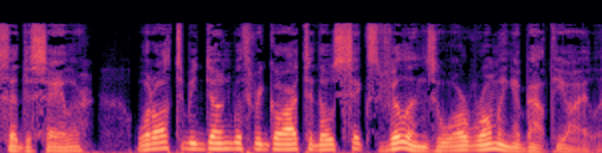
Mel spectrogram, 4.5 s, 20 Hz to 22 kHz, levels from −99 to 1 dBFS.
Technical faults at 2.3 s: corrupt frame decoded

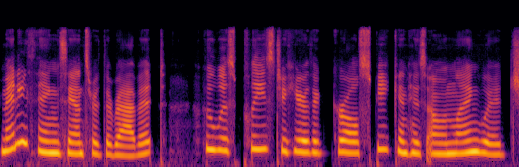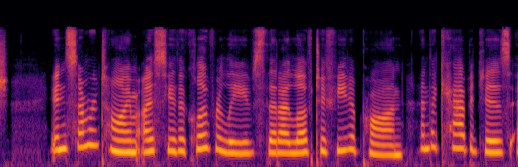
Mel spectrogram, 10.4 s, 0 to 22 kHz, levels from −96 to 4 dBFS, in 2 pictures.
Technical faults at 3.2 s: short stall from a late packet

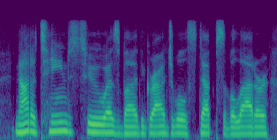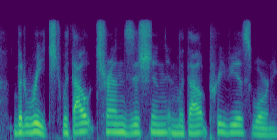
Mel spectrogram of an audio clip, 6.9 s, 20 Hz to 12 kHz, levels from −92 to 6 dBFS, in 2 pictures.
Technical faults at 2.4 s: none

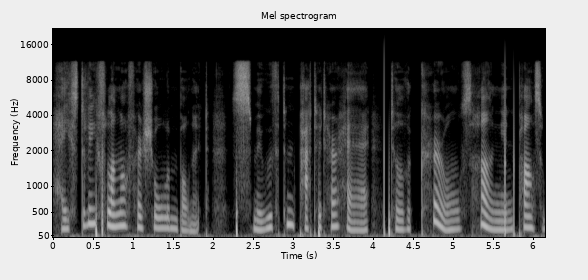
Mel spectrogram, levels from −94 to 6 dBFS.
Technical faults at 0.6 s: loud pop

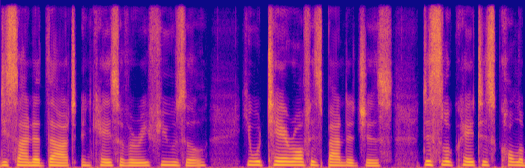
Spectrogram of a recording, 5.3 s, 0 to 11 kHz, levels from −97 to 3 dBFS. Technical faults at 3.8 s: none

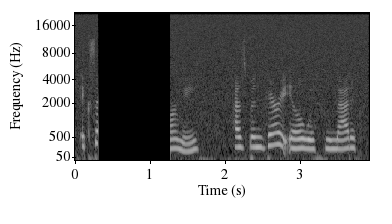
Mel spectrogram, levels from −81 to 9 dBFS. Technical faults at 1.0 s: low bit depth with dither; audio dropout to silence

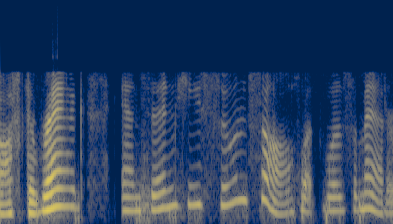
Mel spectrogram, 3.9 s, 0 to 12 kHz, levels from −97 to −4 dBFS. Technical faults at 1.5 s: iLBC codec; lost iLBC frames

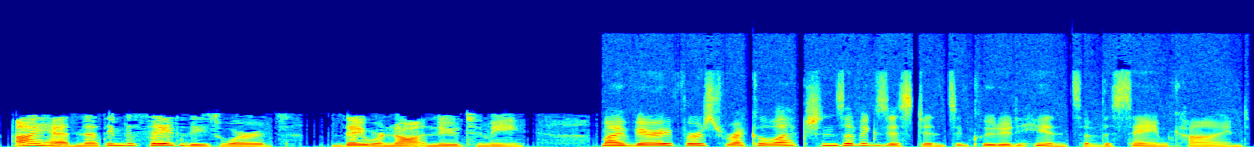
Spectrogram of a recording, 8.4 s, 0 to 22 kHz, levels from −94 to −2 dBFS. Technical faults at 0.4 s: low bit depth without dither; adaptive stream starting at a low bitrate

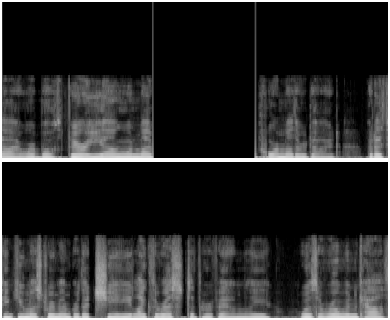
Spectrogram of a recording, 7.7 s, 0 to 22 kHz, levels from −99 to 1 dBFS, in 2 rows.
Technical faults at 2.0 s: playback stall

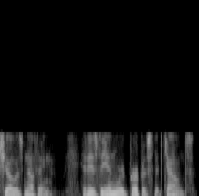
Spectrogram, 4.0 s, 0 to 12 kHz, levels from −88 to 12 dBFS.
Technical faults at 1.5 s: iLBC codec

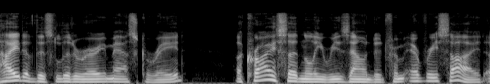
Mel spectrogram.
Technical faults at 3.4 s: none

